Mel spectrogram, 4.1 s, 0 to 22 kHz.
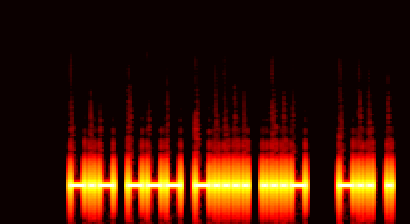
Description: Morse code, heard as a keyed tone, about 25 wpm, 700 Hz. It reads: KO6V DE
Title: USA Callsign DE Callsign - 4 Characters - 25wpm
